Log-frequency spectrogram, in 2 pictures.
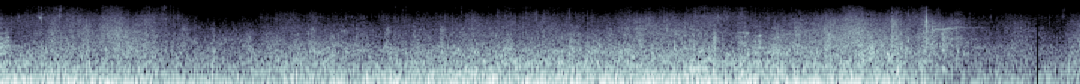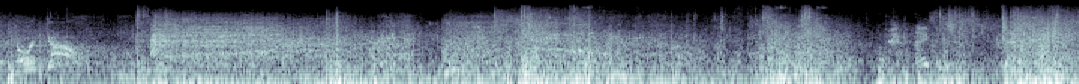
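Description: Blades slash and clang in a fight.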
